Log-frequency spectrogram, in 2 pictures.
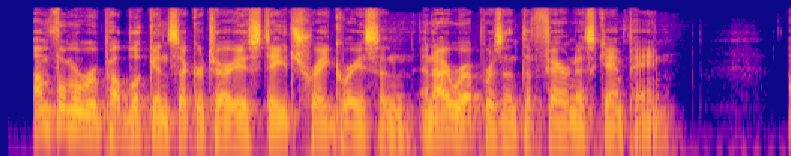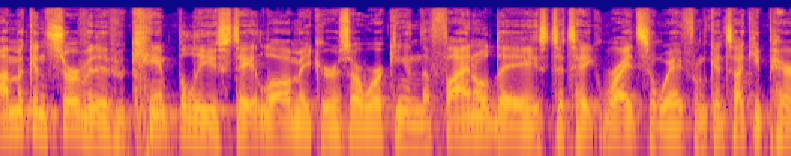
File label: Radio Ad; Trey Grayson; Oppose SB150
